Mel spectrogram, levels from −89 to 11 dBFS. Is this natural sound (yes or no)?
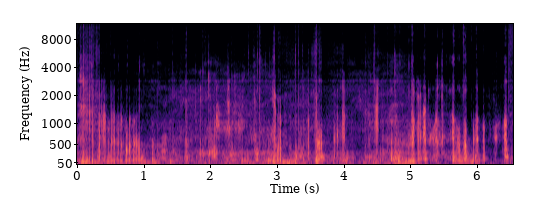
no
